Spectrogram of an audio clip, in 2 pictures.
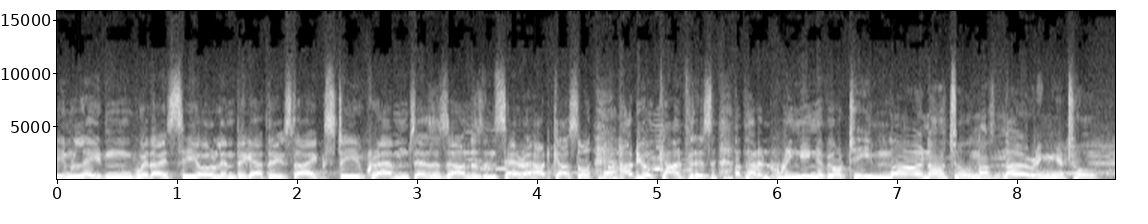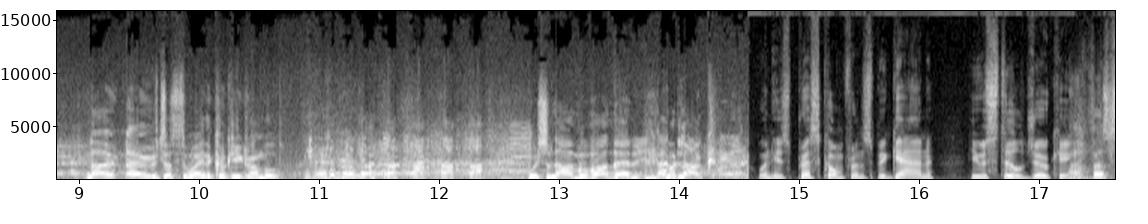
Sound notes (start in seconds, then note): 10.8 all laughing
